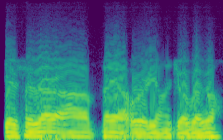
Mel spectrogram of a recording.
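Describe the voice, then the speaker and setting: Man, radio operator, over a two-way radio, low voice, tinny line. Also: flat delivery, clean tone, no room sound. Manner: brisk clipped radio procedure. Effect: heard over a two-way radio. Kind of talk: emergency radio traffic.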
